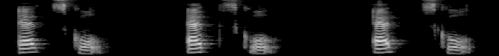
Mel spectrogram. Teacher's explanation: The sound is more closed. And the letter t is a stop t. Put your tongue up and stop the air. · At is not stressed, we pronounce it as e, et. The sound is more closed. And the letter T is a stop T.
